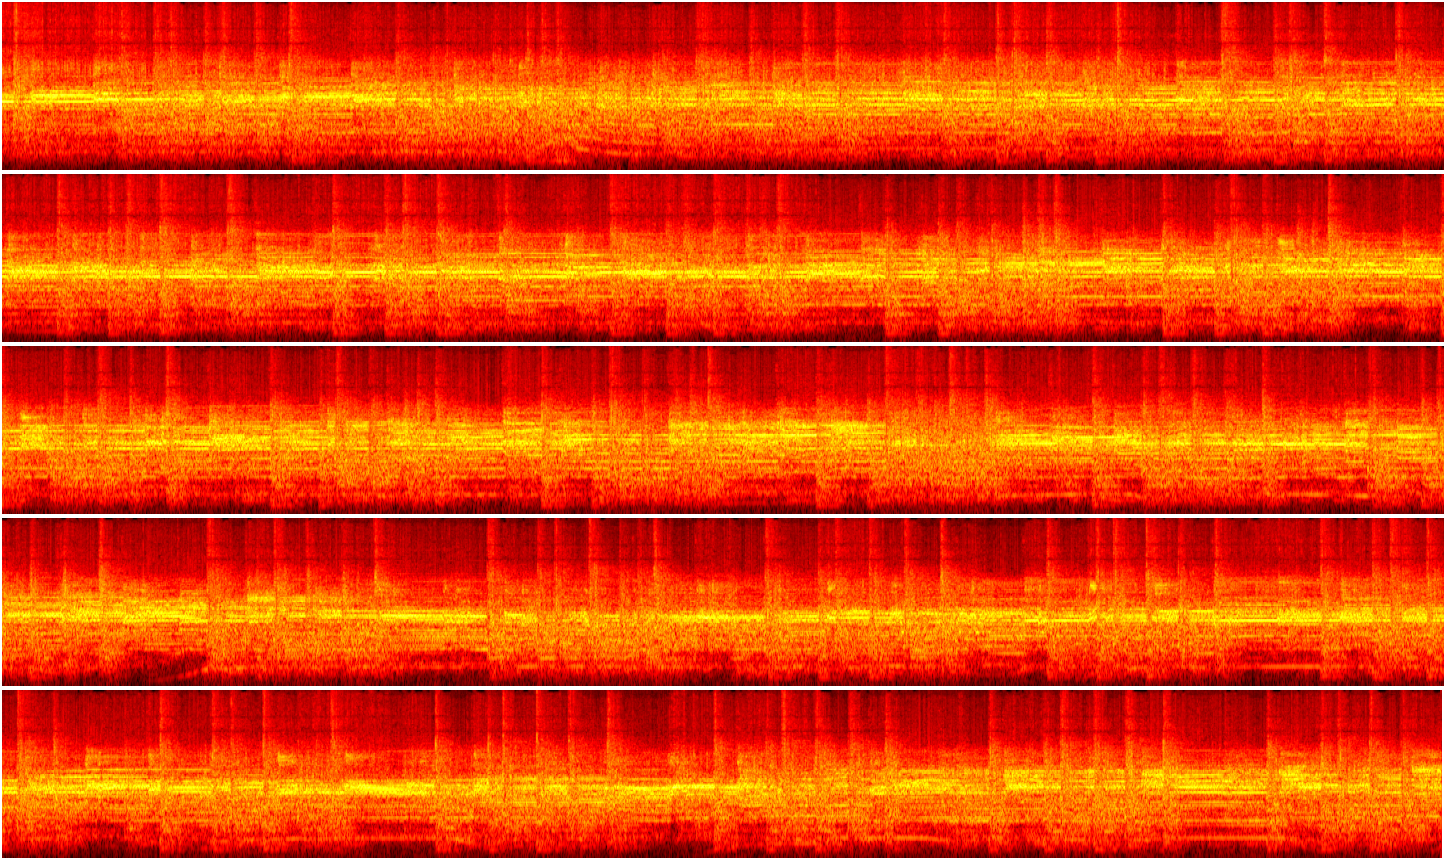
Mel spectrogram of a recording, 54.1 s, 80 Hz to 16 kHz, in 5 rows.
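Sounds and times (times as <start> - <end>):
distorted noise drone music: 0.0 - 54.0
drums beating steadily: 0.0 - 54.0
wall of amplified noise: 0.0 - 54.0.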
